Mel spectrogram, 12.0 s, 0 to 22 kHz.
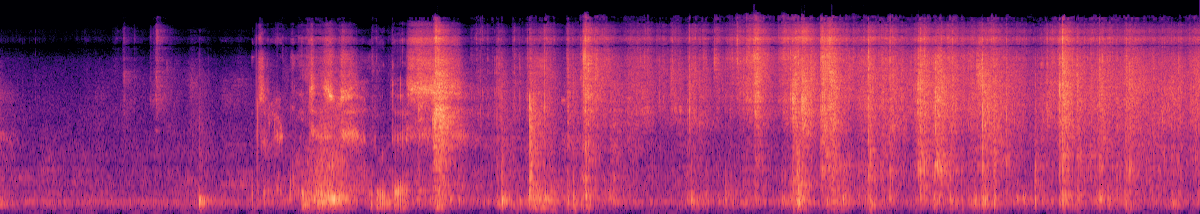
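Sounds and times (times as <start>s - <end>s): box seal tearing: 4.3s - 12.0s
cardboard rustling and scraping: 4.3s - 12.0s.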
